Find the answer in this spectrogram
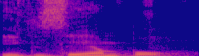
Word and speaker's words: example: Like when you pronounce them, example, like this, right? Example. So GZ.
